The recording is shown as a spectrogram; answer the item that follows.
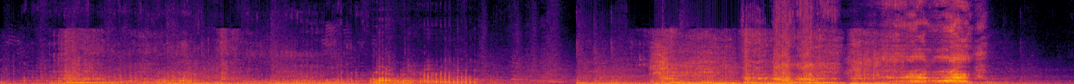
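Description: Big-cat roars and snarls voicing a sabre-toothed cat, in several loud bursts with a lull around the middle and the loudest near the end, over background music.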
